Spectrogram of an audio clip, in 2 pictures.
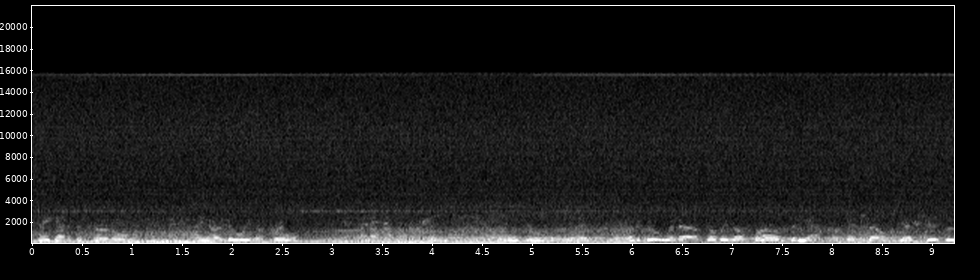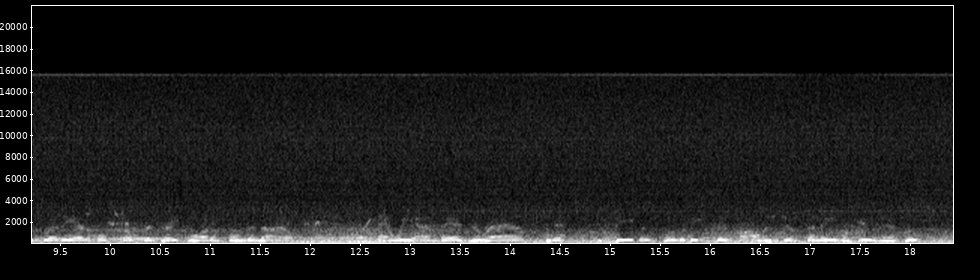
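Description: A boat motor hums steadily.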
